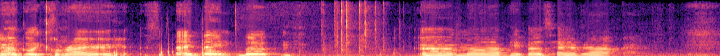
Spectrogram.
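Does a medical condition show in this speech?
Yes: cerebral palsy, mild.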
